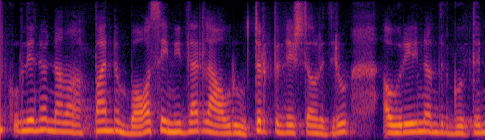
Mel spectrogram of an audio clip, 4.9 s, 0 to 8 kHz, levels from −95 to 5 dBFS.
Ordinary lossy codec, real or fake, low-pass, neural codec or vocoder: none; fake; none; codec, 16 kHz, 0.8 kbps, ZipCodec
